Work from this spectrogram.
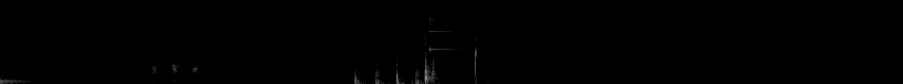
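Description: A Minecraft chicken gives a few short clucking calls in the game, quiet and spaced out, with a louder cluster of game sounds in the middle of an otherwise near-silent stretch.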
